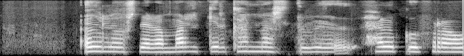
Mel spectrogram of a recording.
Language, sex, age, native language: Icelandic, male, 12, Icelandic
